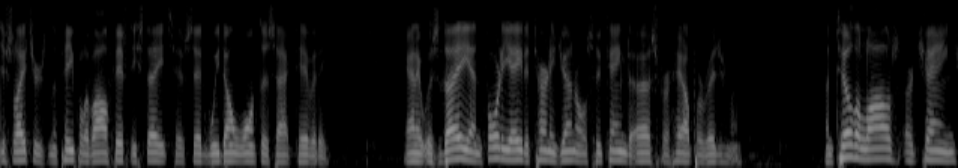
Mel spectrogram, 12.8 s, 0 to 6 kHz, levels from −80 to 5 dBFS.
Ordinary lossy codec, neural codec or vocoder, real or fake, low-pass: AAC, 48 kbps; none; real; 5.4 kHz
